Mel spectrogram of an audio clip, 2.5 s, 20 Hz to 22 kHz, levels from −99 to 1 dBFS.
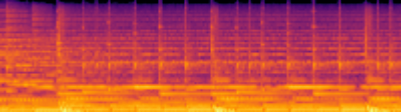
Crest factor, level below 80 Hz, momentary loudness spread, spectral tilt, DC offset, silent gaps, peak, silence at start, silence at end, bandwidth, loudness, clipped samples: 14 dB; -22 dBFS; 2 LU; -5.5 dB/octave; under 0.1%; none; 0 dBFS; 0 s; 0 s; 17.5 kHz; -16 LUFS; under 0.1%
